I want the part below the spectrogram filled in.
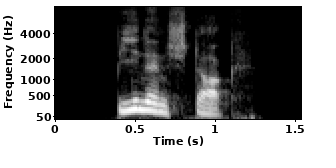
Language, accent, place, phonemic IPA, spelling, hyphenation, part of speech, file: German, Germany, Berlin, /ˈbiːnənˌʃtɔk/, Bienenstock, Bie‧nen‧stock, noun, De-Bienenstock.ogg
- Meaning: hive, beehive (artificial structure for housing bees, including the swarm and its combs)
